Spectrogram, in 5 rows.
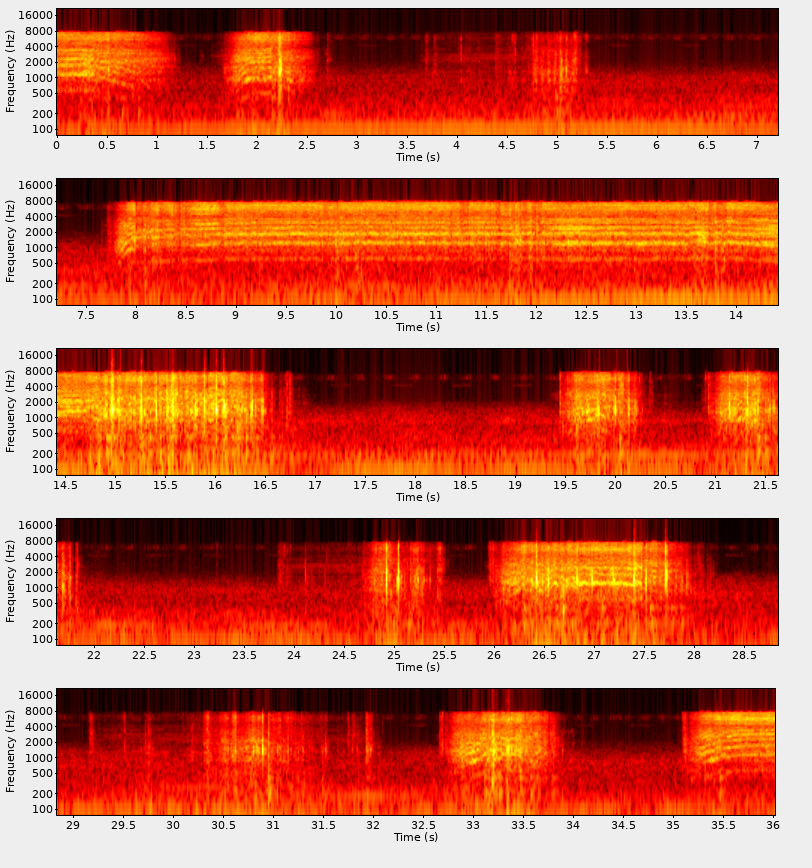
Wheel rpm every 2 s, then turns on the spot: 40, 10, 0, 10, 140, 160, 160, 180, 50, 10, 30, 0, 10, 110, 10, 10, 50, 30.
30-32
